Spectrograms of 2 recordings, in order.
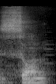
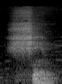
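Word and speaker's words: sin: and againa on now my dialect is Monster Irish West kry specifically so for that this word s i n I'm saying son in other dialects that would be pronounced shin so and Cafe Shin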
